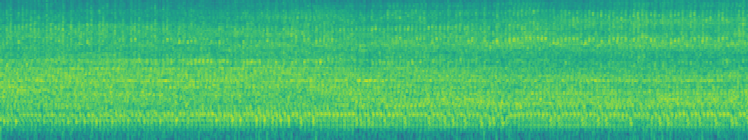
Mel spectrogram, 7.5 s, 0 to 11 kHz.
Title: Snapper riding mower running like crap first start in 4 years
